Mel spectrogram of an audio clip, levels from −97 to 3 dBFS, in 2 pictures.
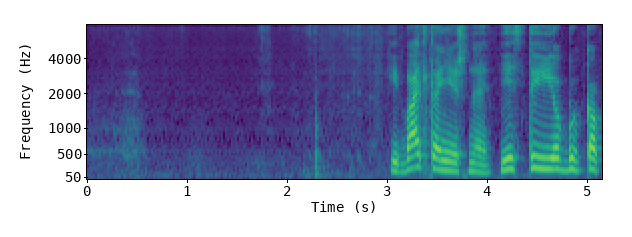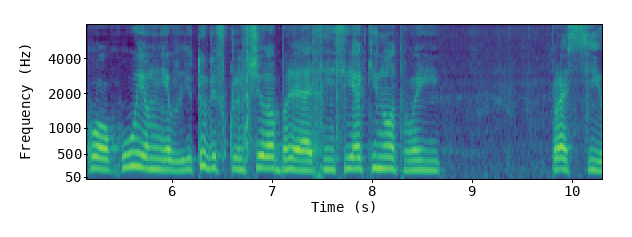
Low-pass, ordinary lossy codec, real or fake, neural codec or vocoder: none; none; fake; codec, 16 kHz, 4 kbps, FunCodec, trained on LibriTTS, 50 frames a second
